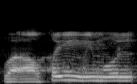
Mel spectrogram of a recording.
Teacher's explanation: قاف کی آواز موٹی ہونا ہے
